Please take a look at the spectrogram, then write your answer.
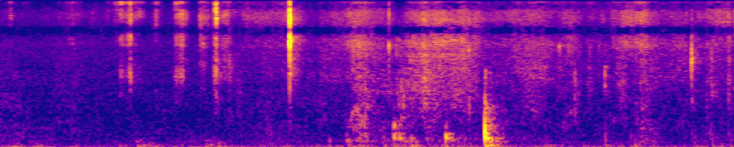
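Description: Quiet scissors snip through crochet cotton yarn while finishing a bucket hat. A single soft cut stands out against low room hiss.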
